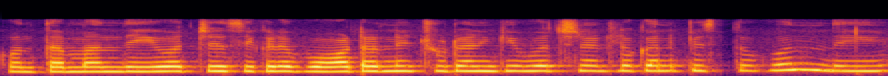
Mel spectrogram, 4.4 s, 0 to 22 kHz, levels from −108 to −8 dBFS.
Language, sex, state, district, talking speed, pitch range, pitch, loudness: Telugu, female, Andhra Pradesh, Annamaya, 120 wpm, 250-275 Hz, 265 Hz, -15 LUFS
